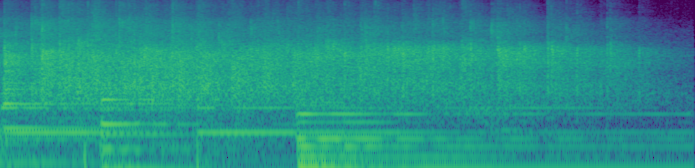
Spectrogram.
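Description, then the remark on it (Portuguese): A church audience applauds the name of Jesus after the Gospel reading on the feast of the Conversion of Saint Paul: a dense wash of many hands clapping that holds strong for several seconds before slowly thinning, with sustained low organ-like chords shifting underneath. “Você pode dar um beijo na sua Bíblia e aplaudir bem forte o nome de Jesus.”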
